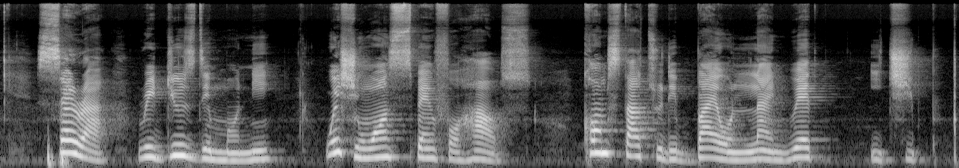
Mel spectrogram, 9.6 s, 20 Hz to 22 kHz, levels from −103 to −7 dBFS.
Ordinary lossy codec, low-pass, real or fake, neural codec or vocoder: none; none; real; none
